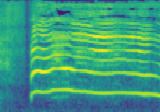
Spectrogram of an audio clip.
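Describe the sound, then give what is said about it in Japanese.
A person's voice lets out a sustained, high, tonal whine for about two seconds, imitating a whimpering puppy; the cry is steady, sliding slightly downward in pitch. It comes from a member on the tiered stage during Ogawa Aya's segment. “うーっていう子犬みたいな声出ましたね。”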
